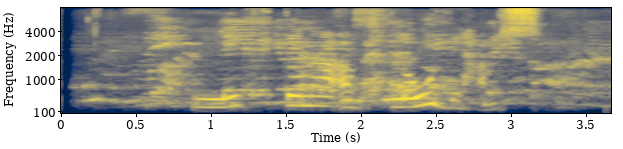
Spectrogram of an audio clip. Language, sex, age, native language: Icelandic, female, 10, Icelandic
